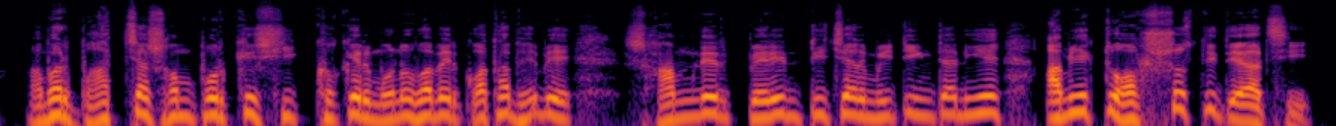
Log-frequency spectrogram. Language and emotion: Bengali, fearful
